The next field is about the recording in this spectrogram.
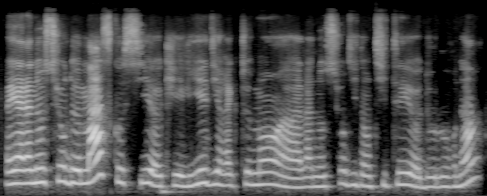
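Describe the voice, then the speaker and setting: A woman's voice: medium pitch, fairly quick, a bit bright, dry recording, clean studio sound. A woman co-hosting a book club podcast, chatting casually and reflectively, often posing rhetorical questions. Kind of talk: casual book discussion chat.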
